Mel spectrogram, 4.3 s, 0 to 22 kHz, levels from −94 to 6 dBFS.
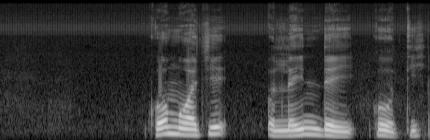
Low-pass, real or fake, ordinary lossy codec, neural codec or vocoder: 19.8 kHz; real; none; none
